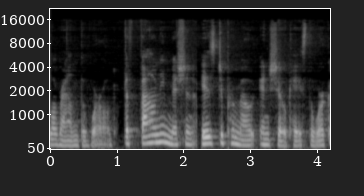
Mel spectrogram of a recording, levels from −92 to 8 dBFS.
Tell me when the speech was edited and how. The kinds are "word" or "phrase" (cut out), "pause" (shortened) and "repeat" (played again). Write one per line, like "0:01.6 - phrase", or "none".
0:01.0 - pause
0:02.2 - phrase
